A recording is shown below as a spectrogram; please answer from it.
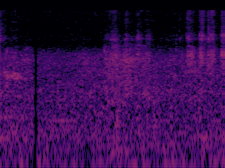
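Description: Very faint scratching of a colour pencil shading back and forth on paper over a leaf laid beneath the sheet; near silence otherwise.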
